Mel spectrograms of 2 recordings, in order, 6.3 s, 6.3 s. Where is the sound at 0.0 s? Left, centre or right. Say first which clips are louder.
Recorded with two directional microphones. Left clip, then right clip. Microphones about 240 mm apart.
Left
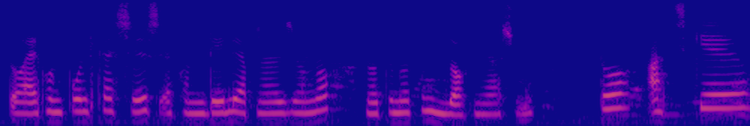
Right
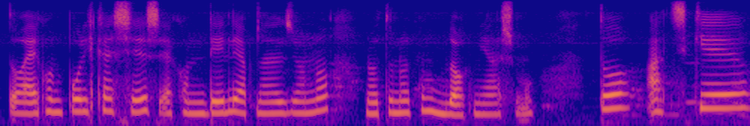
Right 18 dB; right.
